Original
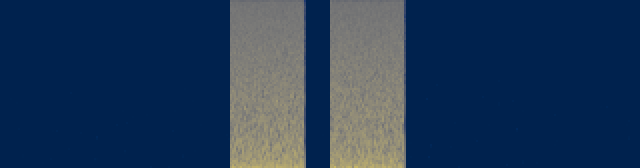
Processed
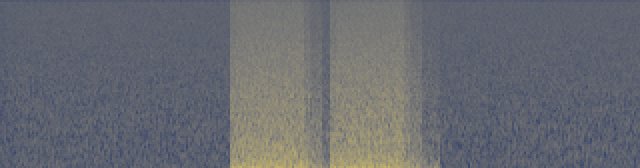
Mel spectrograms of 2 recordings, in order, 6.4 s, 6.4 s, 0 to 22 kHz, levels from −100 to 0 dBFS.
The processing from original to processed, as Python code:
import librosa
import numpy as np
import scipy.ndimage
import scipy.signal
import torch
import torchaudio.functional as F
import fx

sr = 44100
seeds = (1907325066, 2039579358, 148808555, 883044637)

y = x + 0.5 * 10.0 ** (-34.5 / 20.0) * np.sign(x)
y = fx.echo_multitap(y, sr, ms=(64, 177, 351), db=(-4.5, -7.5, -15.5))
y = F.gain(torch.from_numpy(y), -2.5).numpy()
